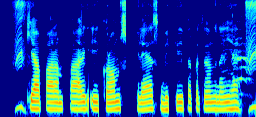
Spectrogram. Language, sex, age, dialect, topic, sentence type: Hindi, male, 18-24, Kanauji Braj Bhasha, banking, statement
